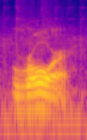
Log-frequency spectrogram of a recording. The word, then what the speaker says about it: roar: Lions roar. Lions roar. Percebe a minha segunda palavra aqui? Roar. Isso pode ser um pouquinho difícil para os brasileiros pronunciar. Tem aquele R, né?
